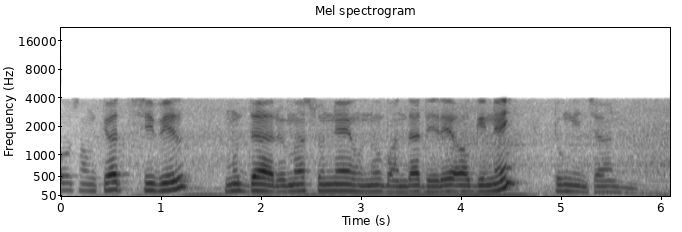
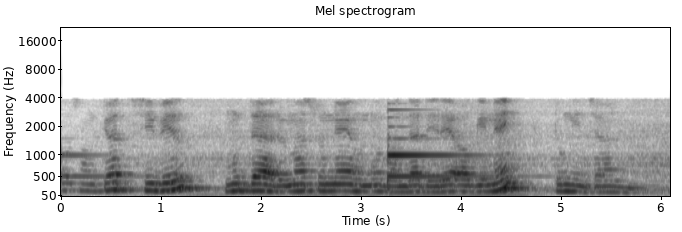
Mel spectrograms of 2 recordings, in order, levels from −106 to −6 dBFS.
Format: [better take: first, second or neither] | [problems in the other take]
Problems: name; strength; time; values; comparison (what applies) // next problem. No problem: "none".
first | background sound (Guitar); 6 dB below the speech // room echo; dies away in 0.6 s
